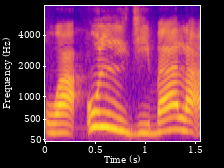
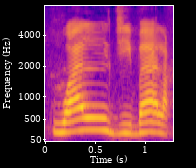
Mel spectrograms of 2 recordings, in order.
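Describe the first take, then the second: First: A glottal stop and 'u' follow 'wa'. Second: 'Wa' links straight into 'l' without a stop. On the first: The speaker calls it wrong. "bukan wa'ul jibala" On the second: The speaker calls it right. "tapi wal jibala, karena hamzah wasolnya tadi ini sudah kita anggap tidak ada"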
